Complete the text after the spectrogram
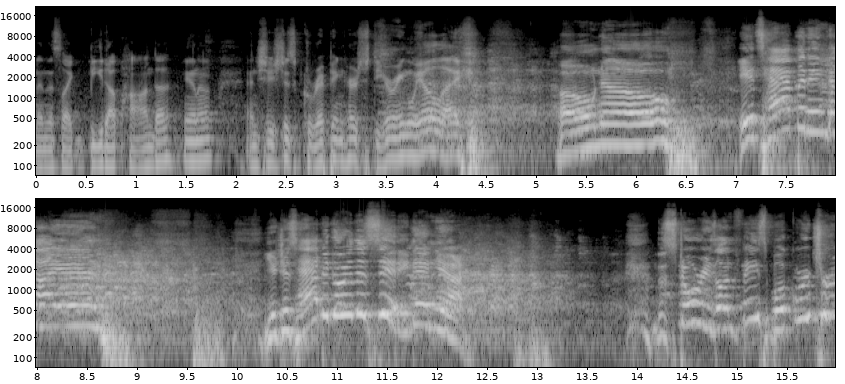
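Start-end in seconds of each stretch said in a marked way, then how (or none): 5.2-15.9 high, loud mock-panicked woman; shrieky imitation of a terrified driver; hammed-up panic. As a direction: wail it like a driver losing it. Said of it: "she just loses it".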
